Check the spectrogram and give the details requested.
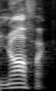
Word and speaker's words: Norfolk: Yeah, and you like to pronounce it correctly, Norfolk.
